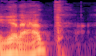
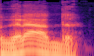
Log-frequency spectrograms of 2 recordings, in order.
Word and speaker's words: grad: Nie wiem, czy Państwo zauważyli, jak ja wymawiam grad. Nie grad, tylko grad w końcu. Nie mówię gradobicie, tylko gradobicie. Bo ten grad jest twardy. On jest zrobiony z czegoś twardego. Temperatura maksymalna, Zakopane 17, Koszalin 18, Suwałki i Szczecin 19, w Poznaniu, Opolu, Wrocławiu.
